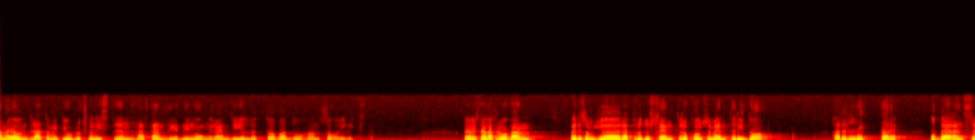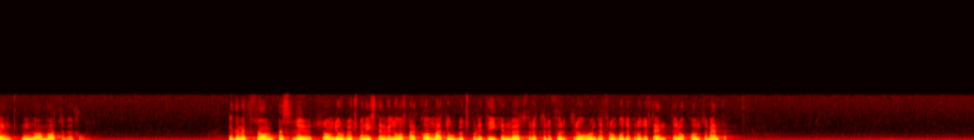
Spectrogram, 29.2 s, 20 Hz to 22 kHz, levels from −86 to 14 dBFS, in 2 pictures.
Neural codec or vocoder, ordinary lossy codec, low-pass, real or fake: none; none; 7.2 kHz; real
